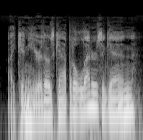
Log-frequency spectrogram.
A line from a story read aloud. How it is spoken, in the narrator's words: Jason groaned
